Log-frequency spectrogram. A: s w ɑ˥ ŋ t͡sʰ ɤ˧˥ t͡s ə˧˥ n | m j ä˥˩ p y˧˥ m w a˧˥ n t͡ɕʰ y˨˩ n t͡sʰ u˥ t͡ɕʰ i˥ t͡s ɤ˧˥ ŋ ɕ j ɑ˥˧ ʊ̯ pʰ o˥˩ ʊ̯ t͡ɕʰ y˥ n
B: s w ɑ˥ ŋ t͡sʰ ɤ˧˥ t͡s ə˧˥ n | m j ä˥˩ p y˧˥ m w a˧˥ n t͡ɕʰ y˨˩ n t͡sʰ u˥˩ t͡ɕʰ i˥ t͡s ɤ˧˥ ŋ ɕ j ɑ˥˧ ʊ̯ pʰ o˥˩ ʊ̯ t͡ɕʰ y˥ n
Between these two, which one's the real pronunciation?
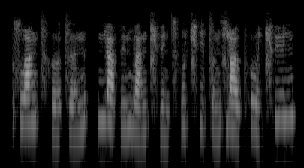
A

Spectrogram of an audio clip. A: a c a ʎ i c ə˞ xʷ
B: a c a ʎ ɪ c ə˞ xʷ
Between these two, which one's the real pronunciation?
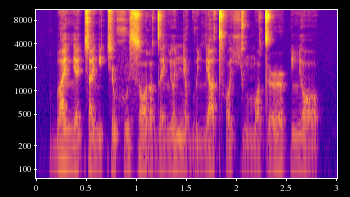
A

